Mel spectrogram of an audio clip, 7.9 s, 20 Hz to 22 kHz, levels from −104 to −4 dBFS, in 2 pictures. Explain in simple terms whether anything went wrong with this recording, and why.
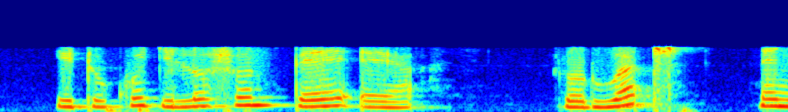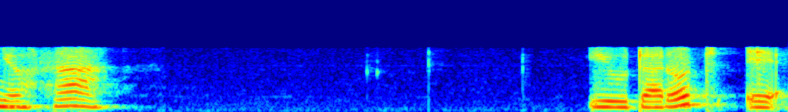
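Something did go wrong, and it runs through the whole clip. The speech has been squeezed with 4-bit ADPCM compression, which records each moment only as a rough step up or down from a guess. That rounding leaves a gritty hiss riding on every louder syllable, and the sharper consonants come out distorted because the steps can't keep up. Nothing above about 3.8 kHz survives either, so the voice sounds dull and boxy.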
